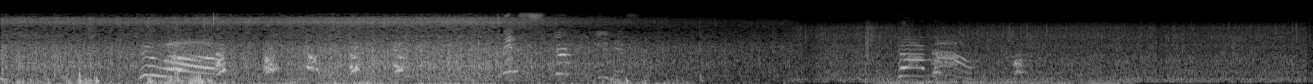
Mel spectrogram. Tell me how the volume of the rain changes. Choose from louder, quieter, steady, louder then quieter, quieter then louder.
quieter.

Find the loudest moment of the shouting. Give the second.
2 s.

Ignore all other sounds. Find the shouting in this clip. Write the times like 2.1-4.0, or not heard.
1.4-2.2, 5.0-6.2, 8.9-9.8.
